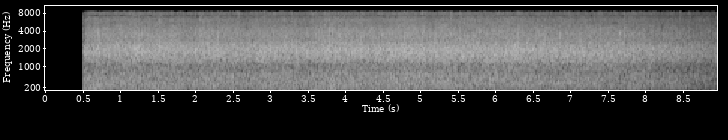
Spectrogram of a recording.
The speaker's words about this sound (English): And that applause for pianist Van Cliburn, taking us through the Second Piano Sonata by Sergei Rachmaninoff, first written in 1913, completed in 1931.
